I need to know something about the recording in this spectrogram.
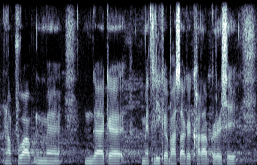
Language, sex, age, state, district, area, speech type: Maithili, male, 30-45, Bihar, Purnia, rural, spontaneous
